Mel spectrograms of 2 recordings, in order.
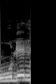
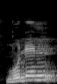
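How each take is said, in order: First: वुडन said as ooden without the w; wrong ooden. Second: वुडन with a clear w, higher and stressed; correct wooden. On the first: Teacher shows pupils the wrong reading, mispronouncing. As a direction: mispronounce वुडन on purpose, dropping the w. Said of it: "वुडन नहीं पढ़ेंगे". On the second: Teacher gives pupils the correct word, emphatic model. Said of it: "क्या करेंगे?". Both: Shown as a demonstration.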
